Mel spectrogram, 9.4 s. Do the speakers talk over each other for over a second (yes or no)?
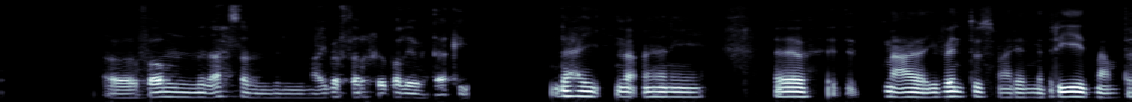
no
